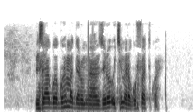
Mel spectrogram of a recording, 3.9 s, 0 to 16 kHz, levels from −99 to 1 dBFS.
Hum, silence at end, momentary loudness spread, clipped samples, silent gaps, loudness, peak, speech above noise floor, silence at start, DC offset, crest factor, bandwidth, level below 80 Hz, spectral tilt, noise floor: none; 0.7 s; 11 LU; under 0.1%; none; -14 LUFS; -2 dBFS; 62 dB; 0.7 s; under 0.1%; 14 dB; 8 kHz; -52 dBFS; -5 dB/octave; -76 dBFS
